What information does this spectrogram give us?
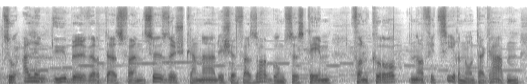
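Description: A man with a very deep voice narrates a documentary in a calm, measured, serious manner. His delivery is scripted and steady. Clear music runs beneath his words.

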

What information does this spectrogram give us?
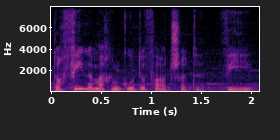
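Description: A man's voice: medium pitch, wildly swooping pitch, moderate pace, creaky. A man voicing an enthusiastic statistician, explaining directly to viewers in a documentary lecture voice-over. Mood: enthusiastic, explanatory. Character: enthusiastic male statistician presenting global data. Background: music.

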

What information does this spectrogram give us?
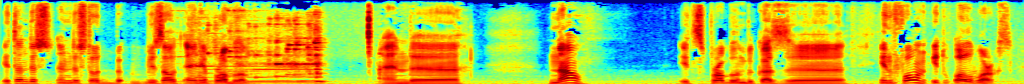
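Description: A man with a Lithuanian accent, a native Lithuanian speaker, complains in a car about voice input while showing his phone and dashboard screen. He speaks in halting English with many fillers and sounds frustrated. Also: mid-range voice, lively intonation, faint music behind. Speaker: driver demonstrating a car app. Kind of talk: casual complaint video. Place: inside a parked car.

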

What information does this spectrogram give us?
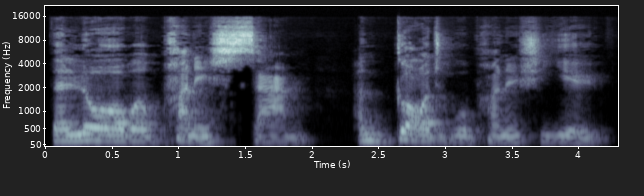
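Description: A woman voicing a drunk, leering small-town sheriff who talks in a slow drawl. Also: low-pitched, steady tone, pitched below the performer's own voice.

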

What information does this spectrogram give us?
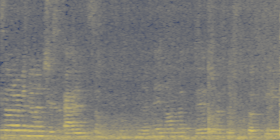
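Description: Chatty woman cooking in an echoey kitchen. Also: medium pitch. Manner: chatty, matter-of-fact, talks while cooking and moving about. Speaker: home cooking vlogger. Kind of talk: casual cook-along narration. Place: home kitchen, indoors. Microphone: camera on the counter, speaker moving around. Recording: echoey kitchen, distant from camera, loud background noise.

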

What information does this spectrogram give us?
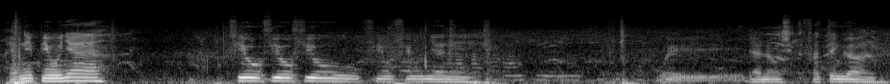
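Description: A man walking through a villa with his camera, chatting loosely and tossing in fillers. His voice sits at a middling pitch. A steady hiss of noise runs under the audio. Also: drawn-out words, pauses often, dull audio. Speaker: vlogger touring a villa. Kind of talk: casual walkthrough commentary. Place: indoors and outdoors at a mountain lakeside villa.

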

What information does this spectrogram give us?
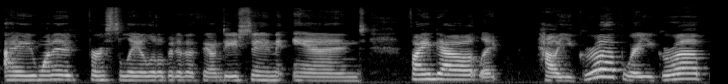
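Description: A woman in her forties hosts a podcast conversation, her voice bright and sharply present. She asks curious questions in a relaxed way, often with a light laugh. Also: mid-range voice. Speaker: podcast host. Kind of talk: conversational interview.

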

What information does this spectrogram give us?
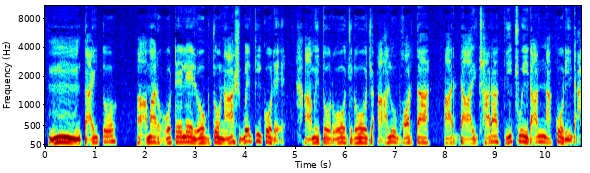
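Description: Husky, slow-talking old village man, acted by a man. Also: on the low side, steady tone. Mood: worried, grumbling. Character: worried, food-loving old village father-in-law, eatery owner. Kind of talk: cartoon voice acting.

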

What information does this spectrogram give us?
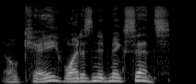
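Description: A man's voice: on the high side, normal speed, darkish tone, no room sound, studio quality, close to an everyday voice. A man playing an inquisitive, mildly sardonic young man in an audio drama, with a conversational delivery. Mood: curious. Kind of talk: audio roleplay drama acting.

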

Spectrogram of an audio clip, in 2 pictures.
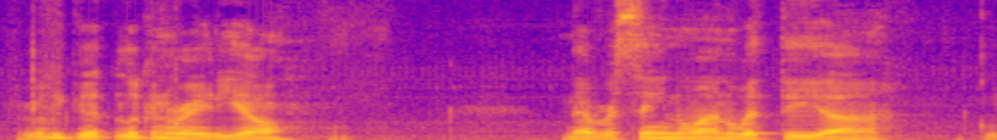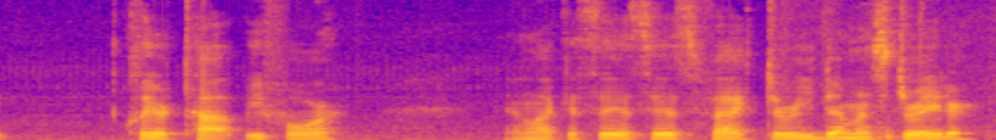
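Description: A man giving a casual, unscripted walk-through in a halting, matter-of-fact way, like a hobbyist collector presenting his gear. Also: on the low side, a little hiss or hum. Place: indoors, small room. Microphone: handheld camcorder's built-in mic.

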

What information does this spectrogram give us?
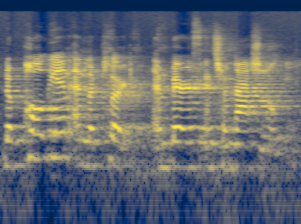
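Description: A young woman performing spoken word poetry on a theater stage, declaiming emphatically with deliberate repetition. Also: medium pitch, animated, sharp tone. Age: young adult. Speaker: student spoken word poet. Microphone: microphone on a stand. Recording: very echoey hall, distant, faint noise.

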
